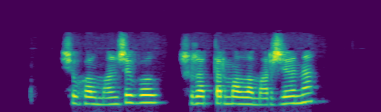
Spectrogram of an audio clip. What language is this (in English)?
Chuvash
